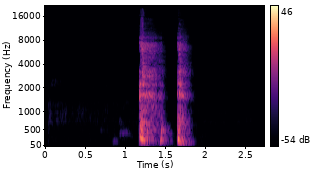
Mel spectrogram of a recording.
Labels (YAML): expert_labels:
- quality: ok
  cough_type: dry
  dyspnea: false
  wheezing: false
  stridor: false
  choking: false
  congestion: false
  nothing: true
  diagnosis: lower respiratory tract infection
  severity: mild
